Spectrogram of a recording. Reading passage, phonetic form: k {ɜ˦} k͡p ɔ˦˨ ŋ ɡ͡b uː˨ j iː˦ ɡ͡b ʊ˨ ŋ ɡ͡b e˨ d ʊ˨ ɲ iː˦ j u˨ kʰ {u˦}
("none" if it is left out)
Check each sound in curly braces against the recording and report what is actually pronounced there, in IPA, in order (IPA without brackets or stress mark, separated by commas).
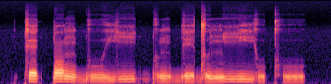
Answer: ɛ˦, u˦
